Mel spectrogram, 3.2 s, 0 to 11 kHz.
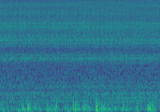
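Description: A Toyota Kijang Krista engine with power steering idles at about 700 RPM during tuning, giving a steady, dense mechanical hum with faint rhythmic low thumps and a slight rattle, heard without voices.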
